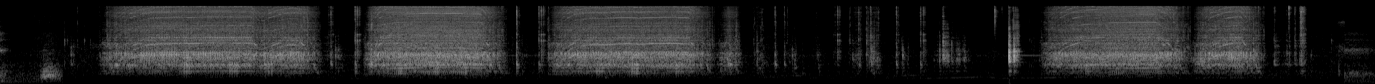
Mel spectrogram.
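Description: A sewing machine whirs in quick bursts, stitching fabric.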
